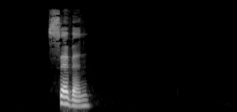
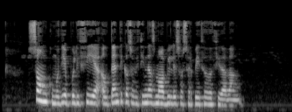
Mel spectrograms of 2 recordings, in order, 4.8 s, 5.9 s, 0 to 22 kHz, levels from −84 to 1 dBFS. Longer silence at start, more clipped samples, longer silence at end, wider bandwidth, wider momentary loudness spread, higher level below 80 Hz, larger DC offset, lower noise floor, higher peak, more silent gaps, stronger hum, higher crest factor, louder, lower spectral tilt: first, 1 s vs 0.6 s; neither; first, 3 s vs 1 s; first, 16.5 kHz vs 11.5 kHz; first, 21 LU vs 10 LU; second, -74 dBFS vs -62 dBFS; neither; first, -81 dBFS vs -64 dBFS; about the same, -4 dBFS vs -2 dBFS; neither; neither; about the same, 22 dB vs 20 dB; first, -19 LUFS vs -22 LUFS; about the same, -3 dB/octave vs -4 dB/octave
